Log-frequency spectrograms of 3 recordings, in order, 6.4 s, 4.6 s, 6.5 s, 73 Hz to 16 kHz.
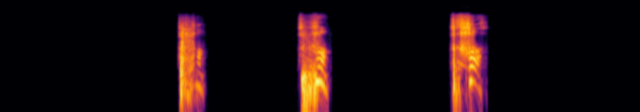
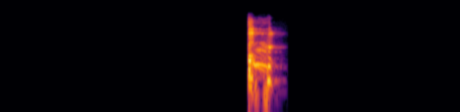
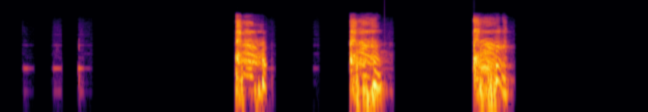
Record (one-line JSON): {"exhalation_length": "6.4 s", "exhalation_amplitude": 29423, "exhalation_signal_mean_std_ratio": 0.24, "cough_length": "4.6 s", "cough_amplitude": 27663, "cough_signal_mean_std_ratio": 0.15, "three_cough_length": "6.5 s", "three_cough_amplitude": 32767, "three_cough_signal_mean_std_ratio": 0.29, "survey_phase": "beta (2021-08-13 to 2022-03-07)", "age": "18-44", "gender": "Female", "wearing_mask": "No", "symptom_none": true, "smoker_status": "Never smoked", "respiratory_condition_asthma": false, "respiratory_condition_other": false, "recruitment_source": "REACT", "submission_delay": "1 day", "covid_test_result": "Negative", "covid_test_method": "RT-qPCR"}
